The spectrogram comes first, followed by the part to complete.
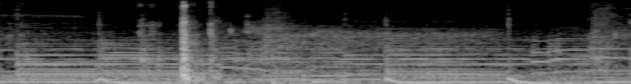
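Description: Soft background music, with one sharp plastic clack about half a second in as blister-packed toy cars are shifted on a store shelf.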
